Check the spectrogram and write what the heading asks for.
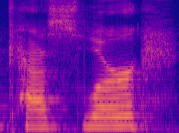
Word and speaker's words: Kesler: So go to YouTube and search my name, Hannah Kessler.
